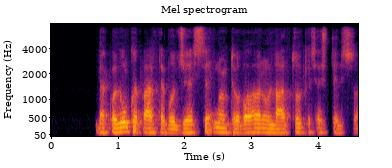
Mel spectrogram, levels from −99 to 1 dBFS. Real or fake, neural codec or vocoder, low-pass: fake; codec, 24 kHz, 1.5 kbps, HILCodec; 7.2 kHz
